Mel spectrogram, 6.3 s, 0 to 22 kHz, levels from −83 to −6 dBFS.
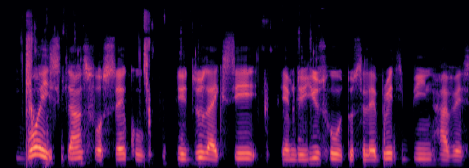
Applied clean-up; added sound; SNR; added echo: neural mask model Resemble Enhance denoiser.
